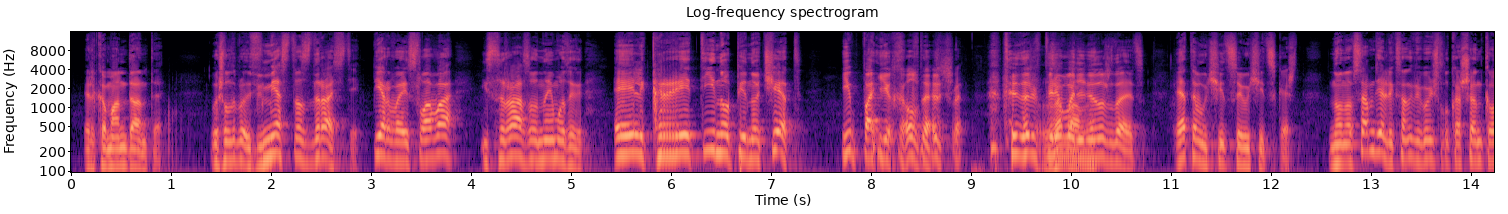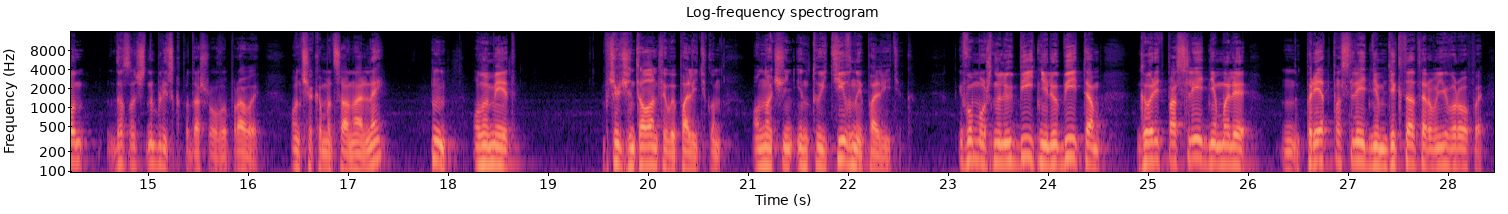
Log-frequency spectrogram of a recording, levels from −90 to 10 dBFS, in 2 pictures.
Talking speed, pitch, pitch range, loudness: 140 wpm, 140 Hz, 120-155 Hz, -16 LUFS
